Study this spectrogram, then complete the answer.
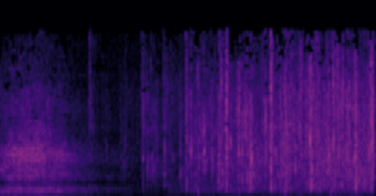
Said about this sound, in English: Listen, if that's the best clap you can give, let me just say to you, you have never fought with these things before.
